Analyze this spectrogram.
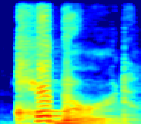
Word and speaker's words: cupboard: pneumology rule number two when we have p and B together in the middle of a word the p is silent for example cupboard raspberry the final rule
